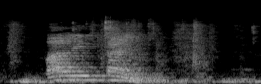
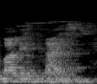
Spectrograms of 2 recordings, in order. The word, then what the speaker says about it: Valentine: la toxina panton Valentin la escribimos como panton Valentin pero en realidad la pronunciamos como panton valentine esta es una leucocidina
